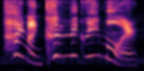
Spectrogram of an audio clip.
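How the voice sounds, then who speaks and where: A woman's voice: very high-pitched, wildly swooping pitch, unhurried, heavy background noise, exaggerated voice. A woman voicing a small, childlike fairy companion in a video game, cheerful and gushing with praise. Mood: cheerful, approving. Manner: speaks of herself in third person, gushing. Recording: game music behind the voice.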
